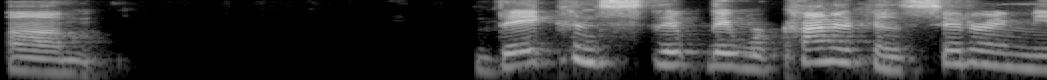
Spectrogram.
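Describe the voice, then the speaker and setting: Very wide pitch swings mark this woman's voice. Her pace is moderate. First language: Spanish. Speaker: participant in a spiritual community discussion. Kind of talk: group discussion on a video call. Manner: halting, many restarts.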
